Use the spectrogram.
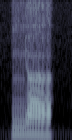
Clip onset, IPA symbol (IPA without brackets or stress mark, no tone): ɲ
